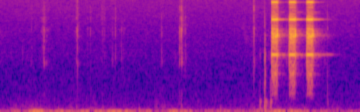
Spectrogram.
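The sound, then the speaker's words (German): Several soft button clicks as buttons on a talking alarm clock are pressed, then three loud, rapid electronic alarm beeps, with no one talking. “Er sagt mir ja, wenn ich auf den Knopf rumdrücke, was passiert.”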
